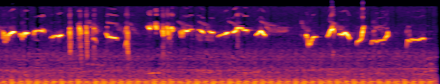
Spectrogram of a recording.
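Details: Lively ngeriwik song from a Blue-winged leafbird, with high sliding whistles interrupted by sharp ticks and chips, phrases tumbling one after another above a steady low hum.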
